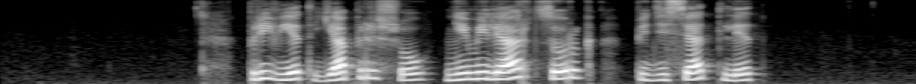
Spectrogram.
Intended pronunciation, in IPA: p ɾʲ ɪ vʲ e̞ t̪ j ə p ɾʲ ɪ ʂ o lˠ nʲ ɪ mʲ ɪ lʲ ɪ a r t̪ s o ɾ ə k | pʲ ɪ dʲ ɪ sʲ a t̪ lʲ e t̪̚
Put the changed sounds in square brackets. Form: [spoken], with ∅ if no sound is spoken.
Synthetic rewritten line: p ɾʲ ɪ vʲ e̞ t̪ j [a] p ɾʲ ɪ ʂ o lˠ nʲ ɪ mʲ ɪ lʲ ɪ a r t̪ s o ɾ ə k | pʲ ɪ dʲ ɪ sʲ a t̪ lʲ e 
